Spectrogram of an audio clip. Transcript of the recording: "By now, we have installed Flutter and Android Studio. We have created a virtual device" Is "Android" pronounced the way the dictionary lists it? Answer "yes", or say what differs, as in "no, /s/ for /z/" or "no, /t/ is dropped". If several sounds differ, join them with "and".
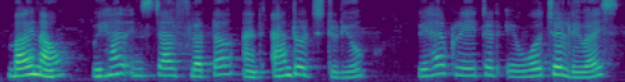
yes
